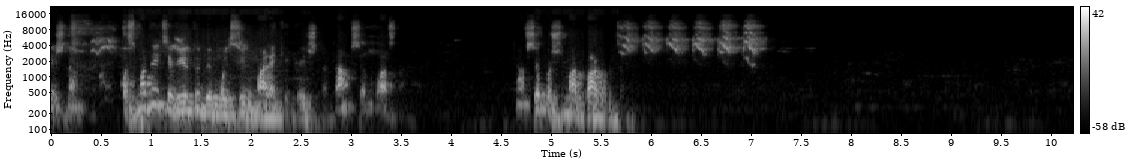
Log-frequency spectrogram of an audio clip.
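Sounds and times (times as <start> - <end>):
parrot squawking: 0.0 - 1.5, 5.6 - 7.2
speech: 0.0 - 3.6, 4.7 - 6.2.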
